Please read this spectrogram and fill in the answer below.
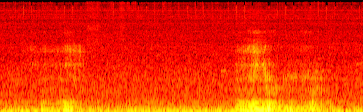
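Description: Two rough, low rumbling breaths a few seconds apart against quiet room noise, with a fluttering quality typical of snoring during sleep.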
